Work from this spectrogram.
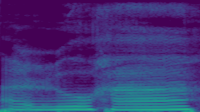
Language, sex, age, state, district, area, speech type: Assamese, female, 30-45, Assam, Sivasagar, rural, spontaneous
